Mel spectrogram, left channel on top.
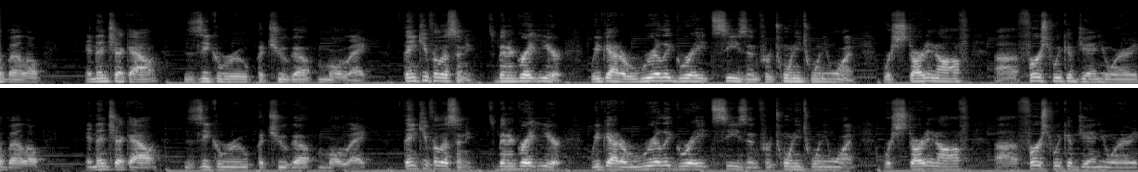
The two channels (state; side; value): normal; both; correlation 0.40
